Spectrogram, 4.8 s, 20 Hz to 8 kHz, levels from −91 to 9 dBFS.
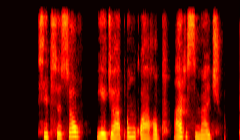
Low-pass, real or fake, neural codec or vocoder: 7.2 kHz; fake; codec, 44.1 kHz, 2.6 kbps, SNAC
